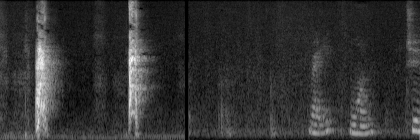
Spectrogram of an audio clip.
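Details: Puppy barking twice, sharp and loud, about a second and a half apart, followed by soft voiced human sounds.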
